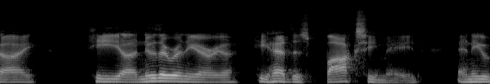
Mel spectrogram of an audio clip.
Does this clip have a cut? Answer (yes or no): yes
